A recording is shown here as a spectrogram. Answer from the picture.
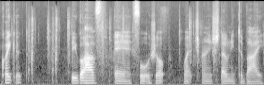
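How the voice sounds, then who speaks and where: Against noticeable background noise, a man with a fairly low pitch talks at a fairly slow pace with fairly even intonation and long, frequent pauses. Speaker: gaming youtuber. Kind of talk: let's play commentary. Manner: halting, many fillers.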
